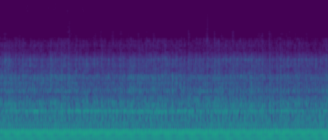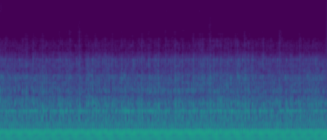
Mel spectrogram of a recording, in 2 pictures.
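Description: A steady low drone with a rough, buzzy hum that stays even throughout; the fan sounds wrong, but the cause is unclear.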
